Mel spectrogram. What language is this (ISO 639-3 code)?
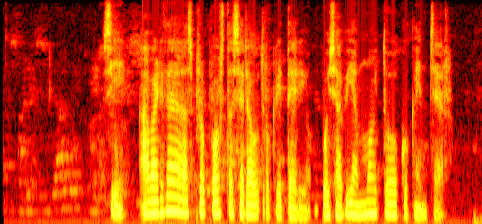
glg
